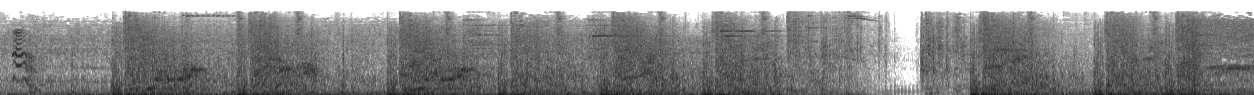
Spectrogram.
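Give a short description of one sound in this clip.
Weapon blows strike enemies with loud impacts.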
